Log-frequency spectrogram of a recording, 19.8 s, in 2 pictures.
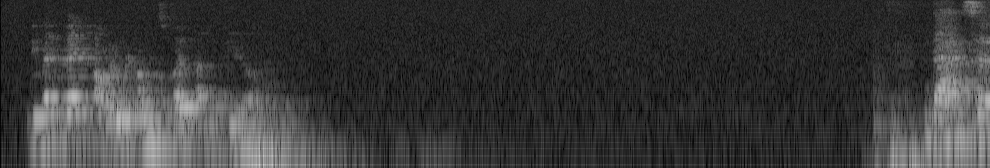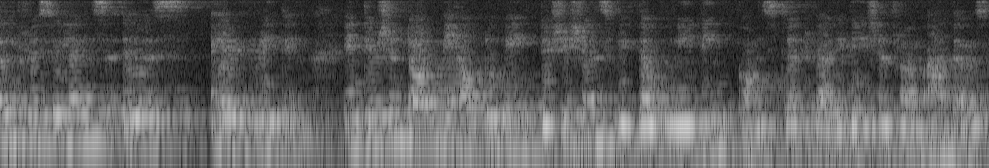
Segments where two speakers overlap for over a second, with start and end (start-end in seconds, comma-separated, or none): none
